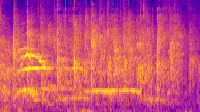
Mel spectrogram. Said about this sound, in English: So don't you want to just give an absolute applause to Mo?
